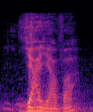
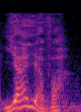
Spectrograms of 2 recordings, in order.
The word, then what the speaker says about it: Yahvah: voit rien et donc c'est bien la fr prononciation de son nom yayava voilà le ya et voilà la suite après y yava voilà et vous voyez bien que c'est bien son nom d'invocation qui est yayava donc voilà le nom du dieu d'Abraham il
